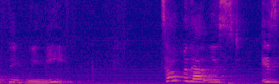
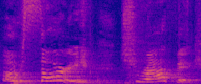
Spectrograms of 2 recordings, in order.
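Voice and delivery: higher, louder mock apology; latecomer's excuse; 5 semitones higher, 7 dB louder, slower than usual. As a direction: toss out a loud, high-pitched excuse. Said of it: "they always say the same thing".

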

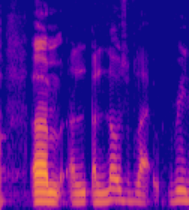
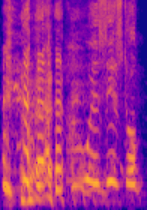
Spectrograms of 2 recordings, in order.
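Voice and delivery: high and slow, choked with laughter; mock bafflement, cracking up; laughing disbelief; 10 dB louder, much slower than usual. Guest retells reacting to the dog actor, laughing. Quoting own bewilderment, laughing.

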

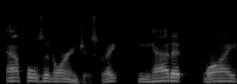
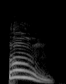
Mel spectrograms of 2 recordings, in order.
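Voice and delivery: gunshot boom; 13 semitones higher, 14 dB louder than usual. Retold or imitated. Gunshot imitated.

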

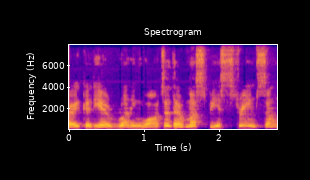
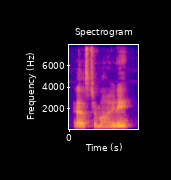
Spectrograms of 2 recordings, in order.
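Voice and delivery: ordinary delivery

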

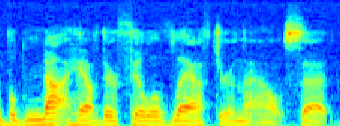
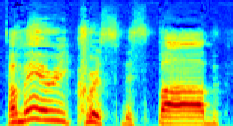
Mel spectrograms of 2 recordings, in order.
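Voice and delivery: loud, higher joyful shout; earnest hearty greeting; 6 semitones higher, 16 dB louder than usual. A narrator's reading. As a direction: boom it with total sincerity. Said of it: "with an earnestness that could not be mistaken".

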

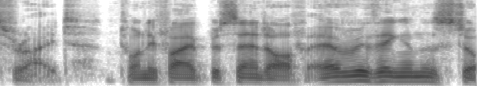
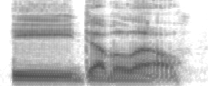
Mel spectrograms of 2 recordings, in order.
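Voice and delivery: slow, lower, letter by letter; spelling out letters; 5 semitones lower, slower than usual. Shown as a demonstration. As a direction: spell it out slowly and clearly. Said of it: "W A D D E double L".

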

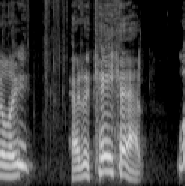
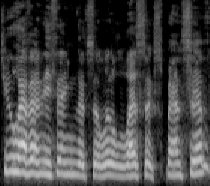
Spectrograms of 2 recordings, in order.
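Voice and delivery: put-on raised little-girl voice; Millie; 6 semitones higher than usual. Millie asks the shop man for something cheaper, high girlish voice. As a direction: ask it higher, politely, like a girl. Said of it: "she said".

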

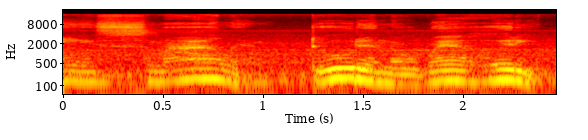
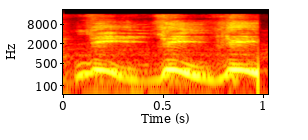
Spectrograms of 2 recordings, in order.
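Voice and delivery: hyped catchphrase; 7 semitones higher, 9 dB louder, slower than usual. Retold or imitated. [name]'s catchphrase on the radio.

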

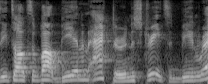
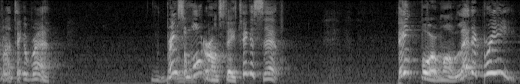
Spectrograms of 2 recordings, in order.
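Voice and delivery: friendly advice; 12 semitones higher than usual. Retold or imitated. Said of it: "They're like".

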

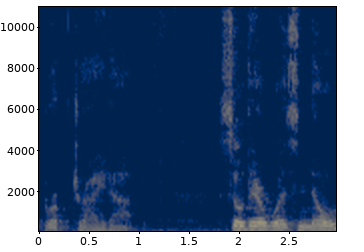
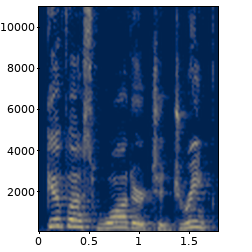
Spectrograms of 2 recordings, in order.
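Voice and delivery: loud, higher plea for water; demanding crowd; 6 semitones higher, 7 dB louder than usual. Acted. People demanding water from Moses.

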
